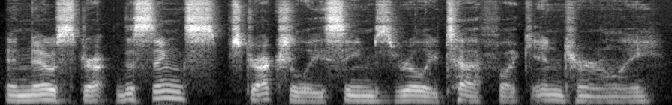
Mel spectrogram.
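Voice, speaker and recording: A man streaming a game live, chatting casually and thinking out loud in a rambling way. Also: mid-range voice, steady tone, normal speed. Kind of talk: casual gameplay chat.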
